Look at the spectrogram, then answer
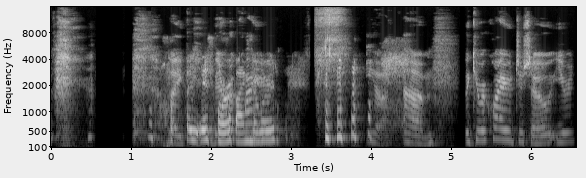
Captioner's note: laughing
